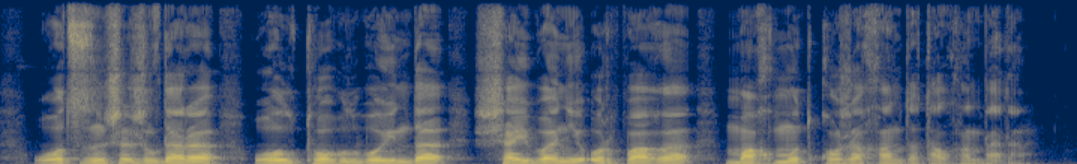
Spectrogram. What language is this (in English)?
Kazakh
